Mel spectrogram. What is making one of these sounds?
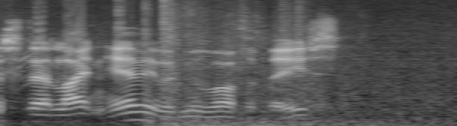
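A cannon shot booms with a deep blast.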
